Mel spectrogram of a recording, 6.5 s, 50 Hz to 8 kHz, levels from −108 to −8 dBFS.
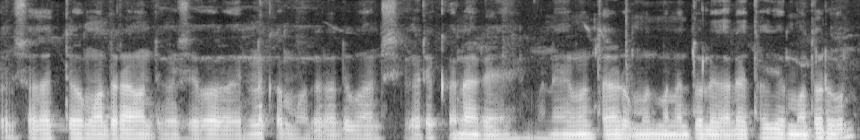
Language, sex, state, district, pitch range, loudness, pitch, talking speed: Chakma, male, Tripura, Unakoti, 90-95 Hz, -18 LUFS, 90 Hz, 205 wpm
